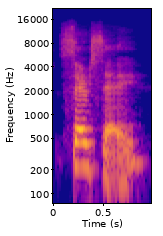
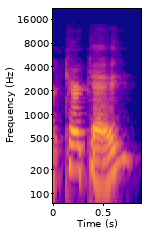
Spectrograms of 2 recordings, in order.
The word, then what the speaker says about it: Circe: There was also the popularity of the Odyssey, which is very, very old, in which Circe, or Circe, for a more Greek-style pronunciation, that she was deeply involved with Hecate as well.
